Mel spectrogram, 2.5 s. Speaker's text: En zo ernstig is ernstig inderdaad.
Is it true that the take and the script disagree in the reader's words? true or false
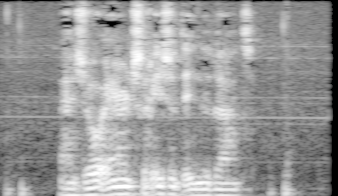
true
